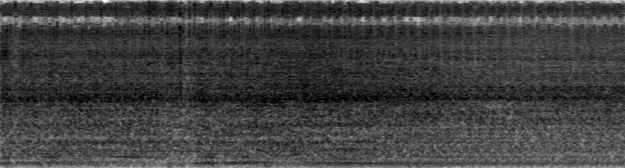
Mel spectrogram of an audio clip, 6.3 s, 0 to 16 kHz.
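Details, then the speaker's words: 2014 Mazda 6 four-cylinder with P0171 lean code, rough idle and stalling; with the mass air flow sensor unplugged it settles into a steady, even idle with no stumble or hunting, pointing to a faulty MAF sensor; smooth idle. "Okay. When you went like the mass air flow sensor, the engine became uh normal. So the problem is our mass sensor."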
